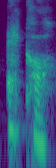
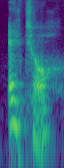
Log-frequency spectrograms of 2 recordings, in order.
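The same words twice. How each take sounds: First: The middle consonant is a k sound. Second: The middle consonant is a ch sound.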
